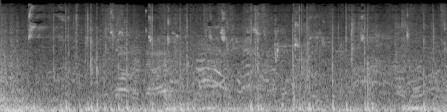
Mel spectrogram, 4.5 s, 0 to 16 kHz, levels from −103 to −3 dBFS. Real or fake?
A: real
